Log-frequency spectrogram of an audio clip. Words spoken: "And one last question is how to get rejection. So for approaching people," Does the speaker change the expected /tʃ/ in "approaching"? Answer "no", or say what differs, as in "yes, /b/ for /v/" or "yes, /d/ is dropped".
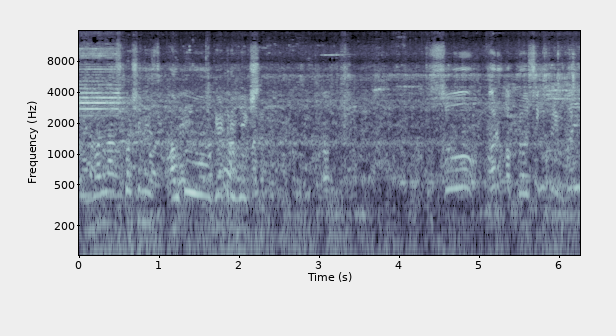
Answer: yes, /s/ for /tʃ/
